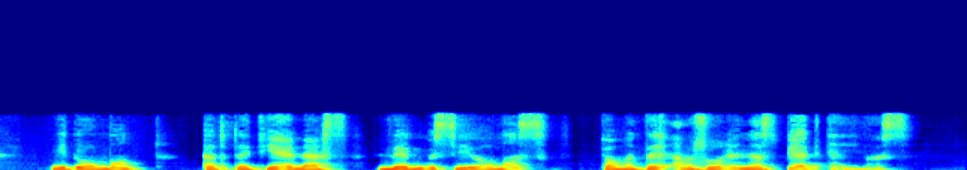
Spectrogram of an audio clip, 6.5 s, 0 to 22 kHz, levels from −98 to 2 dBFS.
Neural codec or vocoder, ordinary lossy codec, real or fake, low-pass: codec, 16 kHz, 0.5 kbps, FunCodec, trained on Chinese and English, 25 frames a second; AAC, 64 kbps; fake; 7.2 kHz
